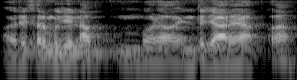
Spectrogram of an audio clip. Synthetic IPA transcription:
ɐɾesɐɾmʊd͡ʒʱenabɐɽaɪ̃nt̪ɪd͡ʒaːɾɦɛaːpka

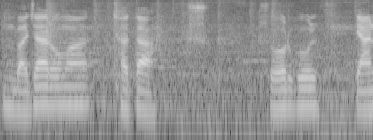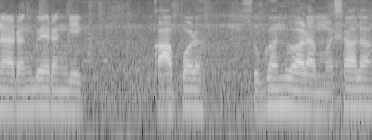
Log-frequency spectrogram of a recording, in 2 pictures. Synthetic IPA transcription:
bəd͡ʒaɾomã | t͡ʃʰət̪a | ʃoɾɡul | t̪jãnaɾəŋɡbeɾəŋɡek | kːapəɭ | suɡənd̪ʱʋaɭaməʃala

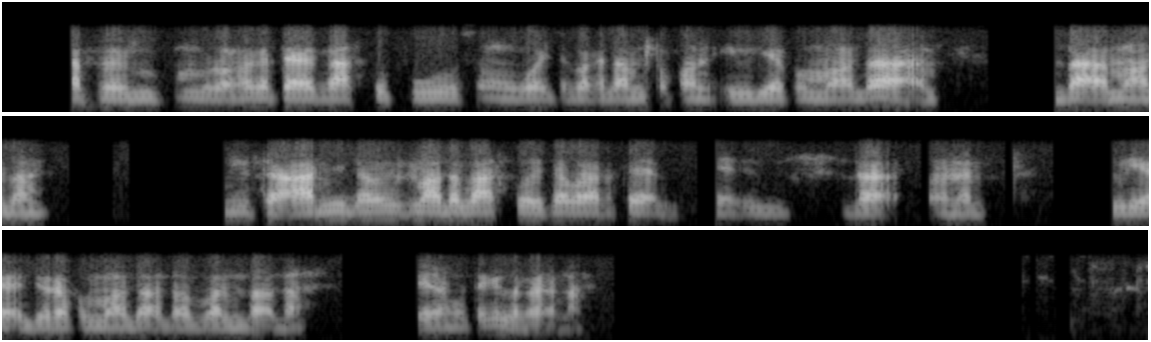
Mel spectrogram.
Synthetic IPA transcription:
apɾɛɾɔɦakat̪ɛɡaskɔpusɡɔc̚t͡ʃʰɔpakɛd̪amt̪ɔkʰɔniɽijakɔmad̪a̰ | d̪aʔmad̪am | it̪aaɾbid̪ammad̪aɡaskɔɾɛt͡ʃabaɽakat̪ɛ | d̪a̰ʔnɛ | uɽijad͡ʒɔɾakɔmad̪aʔd̪abaɾmd̪aʔd̪am | ɛd̪aŋkɔt̪ɛkɛlaɡa̰kana̰

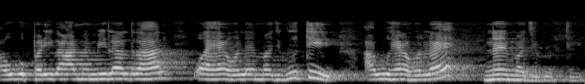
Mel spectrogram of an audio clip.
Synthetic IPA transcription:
aupəɾibaɾmemiləlɾəɦəl | oɦeɦolɛməd͡ʒbut̪i | a̰uɦeɦolɛ | nəjməd͡ʒbut̪i

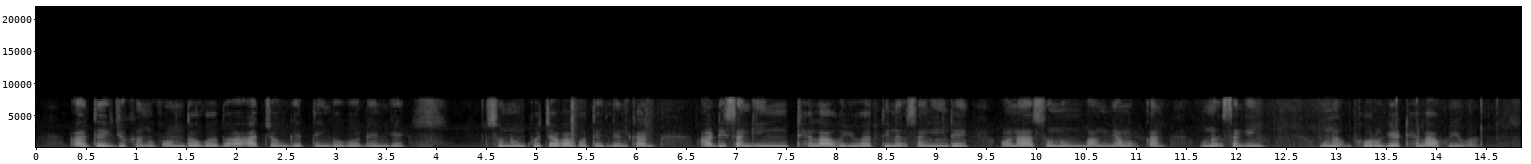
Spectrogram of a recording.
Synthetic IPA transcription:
ad̪ɛk̚d͡ʒukʰənbɔnd̪ɔɡɔd̪ɔʔaʔat͡ʃɔk̚ɡɛt̪iɲɡuɡɔɗɛnɡɛ | sunumkɔt͡ʃabaɡɔt̪ɛc̚ˀlɛnkʰanəɖisaŋɡiɲʈʰɛlawɦujuʔat̪inəʔsaŋɡiɲɾɛɔnasunumbaŋɲamɔʔkan | nəʔɡiɲunəʔbʱɔɾɡɛʈʰɛlawhujuʔa

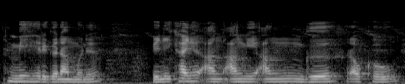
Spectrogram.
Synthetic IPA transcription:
miɦeɾɯɡɐnaŋmɯnɯ | b̥inikʰajnɯʔaŋa̰ŋniʔaŋɡɯɾawkʰɯw

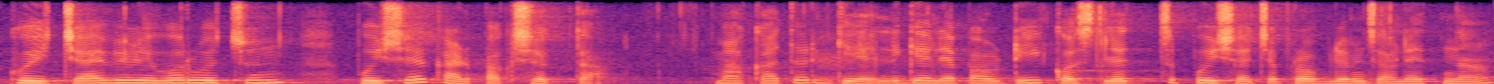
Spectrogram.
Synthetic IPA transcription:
kʰojt͡ɕjaʋeɭeʋəɾʋət͡suːnpɔjɕekaɽpa̰kɕəkt̪a̰ | m̤akʰat̪əɾɡɛlɡɛlepawʈikəslat͡spɔjɕat͡ɕepɾɔblemd͡zʱalɛ̃t̪na

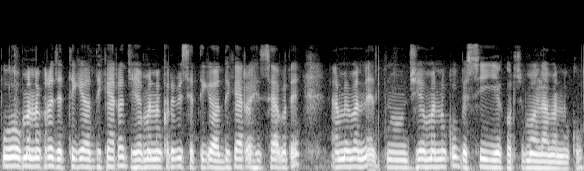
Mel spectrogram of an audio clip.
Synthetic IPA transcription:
puomanɔŋkɔɾɔd͡ʒet̪ʰiɡiɔd̪ʱikaɾɔd͡ʒʱiɔmanɔŋkɔɾɔbiset̪ʰiɡiɔd̪ʱikaɾɔɦisabɔɾe | amemaned͡ʒʱiɔmanɔŋkubesiːekɔɾut͡ʃʰumɔiɭamanɔŋku

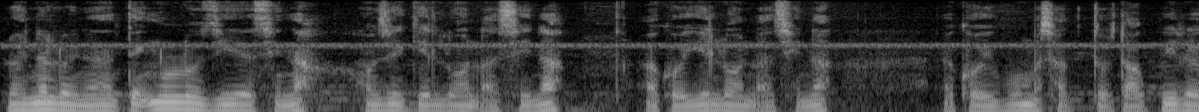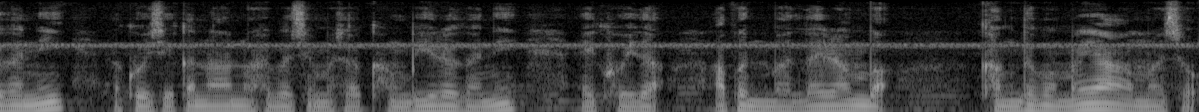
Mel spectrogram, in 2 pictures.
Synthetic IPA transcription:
lojnɐlojnɐtek̚nolod͡ʒiɐsinɐhɐwzik̚ːilonʔɐ̰sinɐːkʰojɡilonʔɐ̰sinɐ | ɐjkʰojbumɐsak̚tuɾtʰak̚piɾɐɡɐni | ɐkʰojsekɐnanohajbɐsimɐsakʰːaŋbiɾɐɡɐniɐjkʰojdɐ | ɐpɐnbɐlajɾambɐ | kʰaŋdɐbɐmɐjaɐmɐsṵ

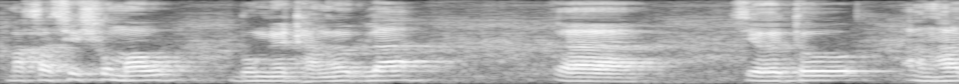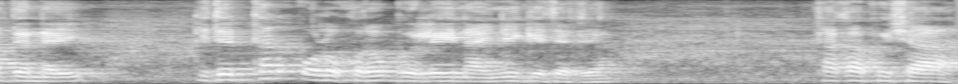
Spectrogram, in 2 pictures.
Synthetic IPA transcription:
makʰasesɔmawbuŋnetʰaŋɯbla | z̥ehɔjtʰɔaŋɦadɯnɯj | ɡ̥izep̚tʰːaɾɔlɔkʰɔɾawbɯlɯjnajnɯɡizetɯ | tʰakapʰujsa

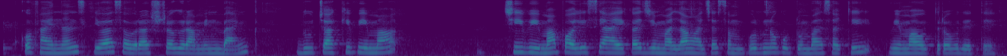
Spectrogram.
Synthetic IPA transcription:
kɾipkofajnanskĩw̃ʋasə̃wɾaʂʈɾəɡɾamiːnbɛ̃ŋk | d̪ut͡ɕakiːʋima | t͡ɕiːʋimapɔlisiːaɦekad͡ʑiməlamad͡ʑʱjasəmpuɾɳəkuʈumbʱasaʈʰiːʋimaut̪ɾəʋd̪et̪ḛ

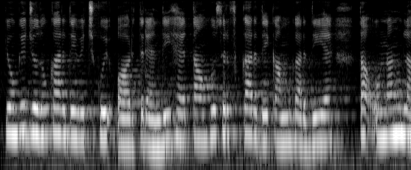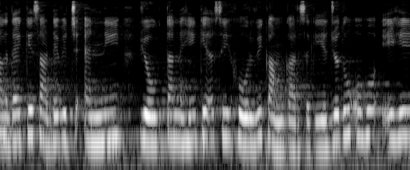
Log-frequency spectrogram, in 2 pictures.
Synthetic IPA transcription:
kjõːkɪd͡ʒəd̪õːkəɾd̪eːʋɪt͡ʃkoːiːʔɔːɾt̪ɾɛ̃ːnd̪iːɦɛːt̪ãːɦoːsɪɾpʰkəɾd̪eːkəmkəɾd̪iːɛː | t̪ãːʔʊnãːnũːləɡd̪aːɛːkɪsaːɖeːʋɪt͡ʃɛːnːiː | joːɡt̪ãːnəɦĩːkɪəsĩːɦoːɾʋiːkəmkəɾsəkiːɛːd͡ʒəd̪õːʔʊɦɪɦ

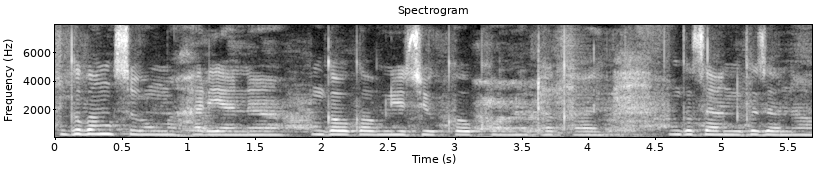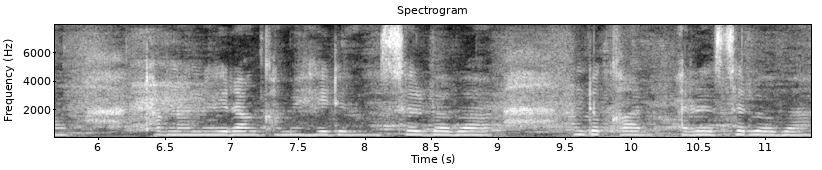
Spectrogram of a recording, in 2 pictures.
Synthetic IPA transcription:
ɡɯbaŋsubuŋmaɦaɾjanɯ | ɡawɡawnizukʰokʰownɯtʰakʰaj | ɡɯzanɡɯzanaw | tʰaŋnanɯjɾaŋkʰamejɦajdɯsɯɾbaba | dɔkʰːan | aɾɯsɯɾbaba

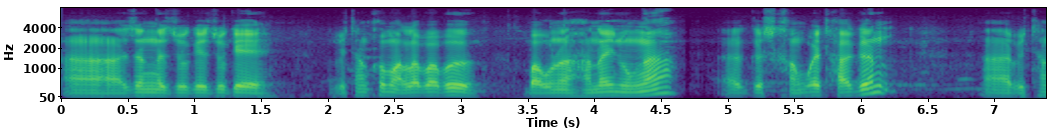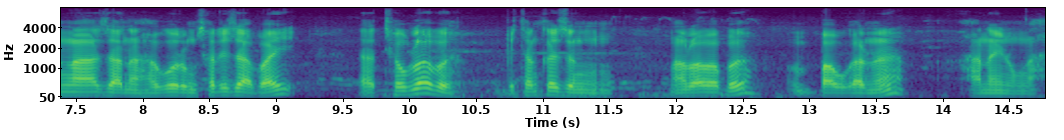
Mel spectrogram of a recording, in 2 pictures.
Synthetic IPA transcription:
zɯŋɯzuɡezuɡe | bḭtʰaŋkʰɯmalababɯ | bawnɯɦanajnuŋa | ɡɯskʰaŋbajtʰaɡɯn | bitʰaŋazanaɦaɡɔɾɯŋsaɾizabaj | tʰewlaβɯ | bitʰaŋkʰɯzɯŋmalaβabɯbawɡaɾnɯ | hanajnuŋa

